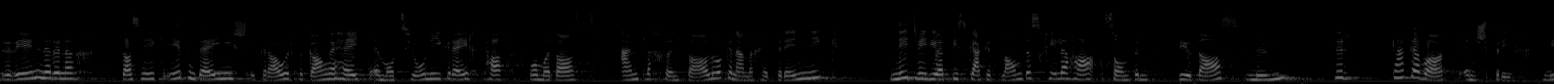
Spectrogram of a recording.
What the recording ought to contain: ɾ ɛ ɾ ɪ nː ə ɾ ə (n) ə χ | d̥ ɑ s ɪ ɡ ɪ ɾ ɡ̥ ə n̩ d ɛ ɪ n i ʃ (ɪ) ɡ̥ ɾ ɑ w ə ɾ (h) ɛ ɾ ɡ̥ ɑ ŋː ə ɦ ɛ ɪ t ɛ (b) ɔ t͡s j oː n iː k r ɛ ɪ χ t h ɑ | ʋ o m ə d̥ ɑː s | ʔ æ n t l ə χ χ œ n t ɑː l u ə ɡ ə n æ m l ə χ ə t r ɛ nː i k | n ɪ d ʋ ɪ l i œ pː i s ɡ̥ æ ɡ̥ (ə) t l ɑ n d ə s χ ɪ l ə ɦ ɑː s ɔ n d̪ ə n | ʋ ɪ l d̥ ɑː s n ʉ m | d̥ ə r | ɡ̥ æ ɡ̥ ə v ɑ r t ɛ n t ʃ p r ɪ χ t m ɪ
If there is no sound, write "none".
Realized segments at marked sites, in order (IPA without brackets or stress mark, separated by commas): n, ɪ, f, m, ə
